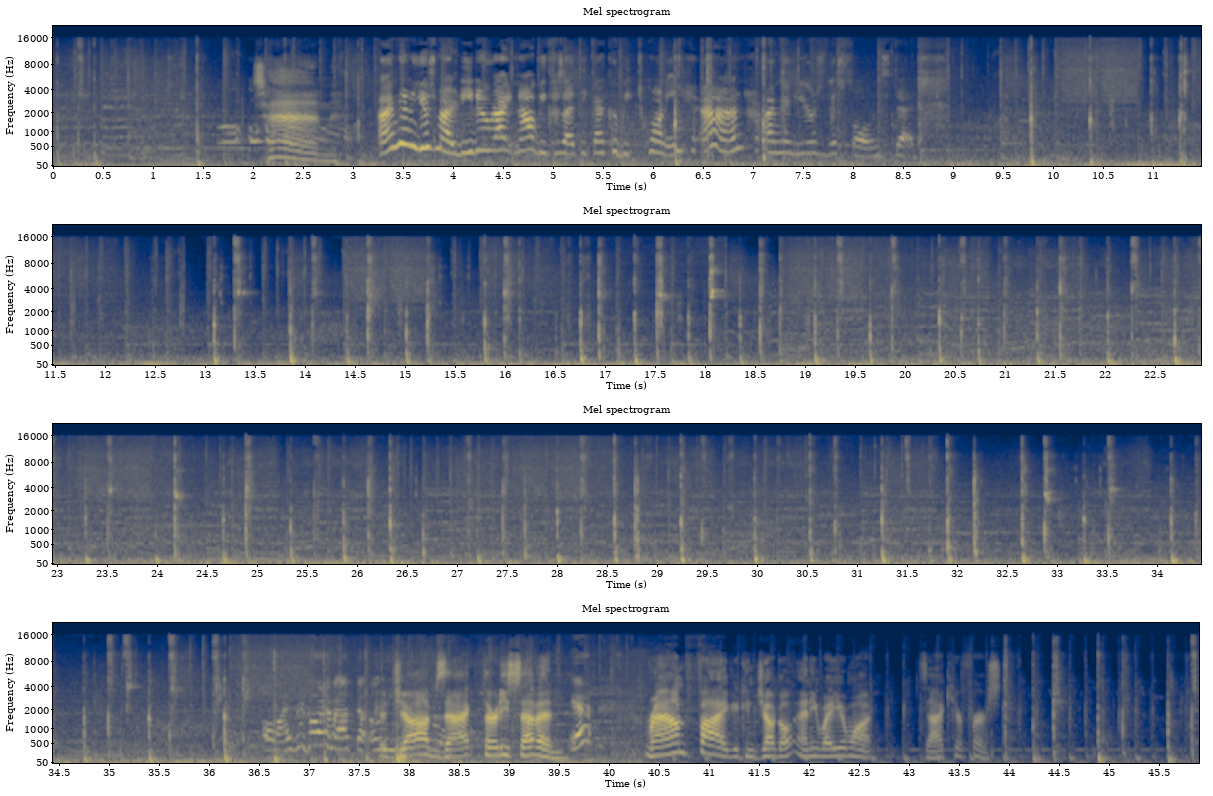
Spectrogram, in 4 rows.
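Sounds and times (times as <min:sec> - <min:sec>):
music with steady beat: 0:00.0 - 0:40.4.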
